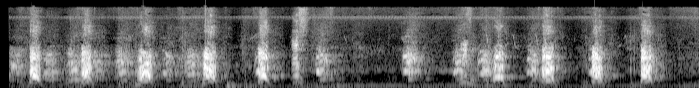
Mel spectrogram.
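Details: A dog barks repeatedly, about fifteen short, mid-pitched barks in seven seconds, coming in uneven bursts with a brief pause near the middle; a faint low hum runs underneath.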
